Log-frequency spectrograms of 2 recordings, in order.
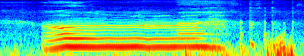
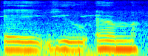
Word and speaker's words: Om: Um, if it's pronounced correctly with the A U M type of inflection rather than the O M we in the West usually pronounce it Om, which sounds okay, but from scripture it's pronounced Aum, A U M, and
